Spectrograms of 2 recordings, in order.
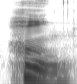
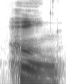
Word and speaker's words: hang: Whenever you see A-N-G, it is pronounced with the long A sound. A, like day and say. Pronunciation, hang, hang.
